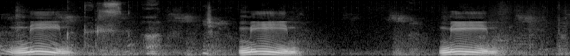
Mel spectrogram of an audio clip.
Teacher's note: دونوں ہونٹوں کے خشک حصے سے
